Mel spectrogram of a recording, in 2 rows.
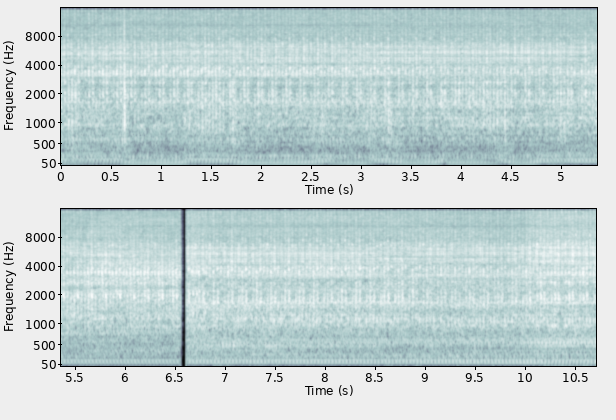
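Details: Albea 1.3 Multijet diesel at steady idle: regular knock about four per second over low drone, knocking sound from the engine.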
